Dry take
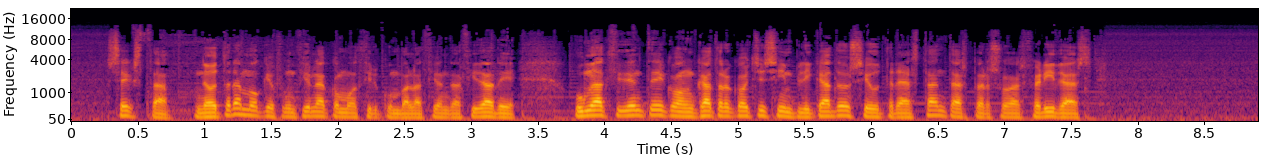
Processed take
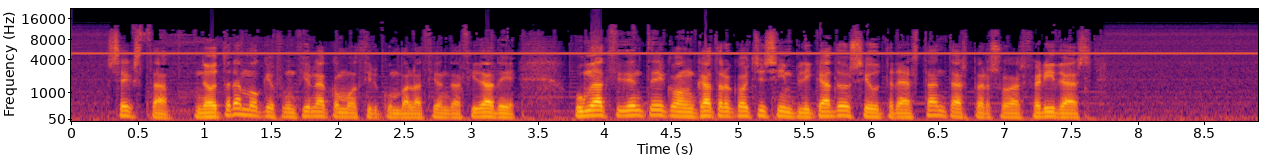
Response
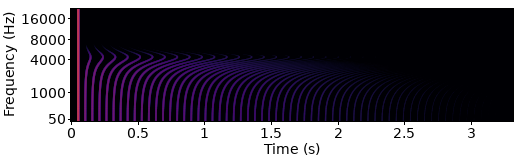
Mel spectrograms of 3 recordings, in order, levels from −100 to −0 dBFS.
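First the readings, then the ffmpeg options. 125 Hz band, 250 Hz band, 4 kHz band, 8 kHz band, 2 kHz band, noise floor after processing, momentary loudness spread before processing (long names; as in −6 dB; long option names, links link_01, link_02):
0.0 dB, 0.0 dB, +7.5 dB, +5.5 dB, +0.5 dB, −36 dBFS, 7 LU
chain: -af "asoftclip=type=hard:threshold=-6dB,aeval=exprs='val(0)+0.0141*sin(2*PI*5000*n/s)':channel_layout=same,highshelf=frequency=6600:gain=11"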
